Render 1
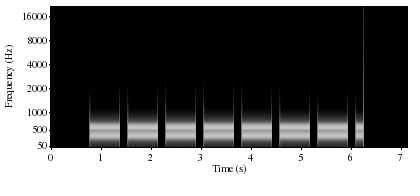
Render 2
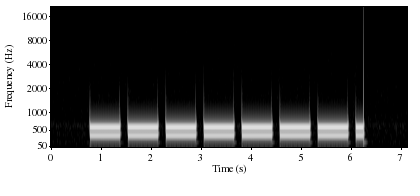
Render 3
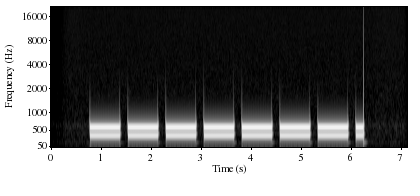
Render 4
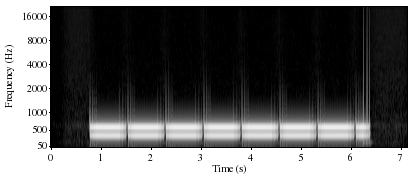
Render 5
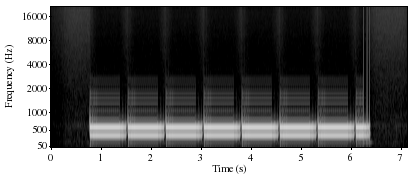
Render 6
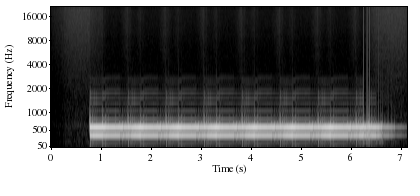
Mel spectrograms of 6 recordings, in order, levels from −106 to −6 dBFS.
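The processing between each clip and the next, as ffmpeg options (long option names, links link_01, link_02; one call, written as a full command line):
ffmpeg -i in.wav -filter_complex "[0:a]equalizer=frequency=160:width_type=o:width=0.33:gain=11,equalizer=frequency=400:width_type=o:width=0.33:gain=6,equalizer=frequency=630:width_type=o:width=0.33:gain=10,acrossover=split=330|350|370[link_01][link_02][link_03][link_04];[link_01]alimiter=level_in=14.5dB:limit=-24dB:level=0:latency=1,volume=-14.5dB[link_05];[link_05][link_02][link_03][link_04]amix=inputs=4:normalize=0,volume=3.5dB" out.wav
ffmpeg -i in.wav -af "dynaudnorm=framelen=160:gausssize=3:maxgain=12dB,volume=-3dB" out.wav
ffmpeg -i in.wav -filter_complex "[0:a]alimiter=limit=-13.5dB:level=0:latency=1:release=249,asplit=2[link_01][link_02];[link_02]aecho=0:1:56|82|121:0.631|0.335|0.422[link_03];[link_01][link_03]amix=inputs=2:normalize=0" out.wav
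ffmpeg -i in.wav -af "acompressor=threshold=-21dB:ratio=6,crystalizer=i=3:c=0,volume=-2.5dB" out.wav
ffmpeg -i in.wav -af "aecho=1:1:254|508|762:0.562|0.09|0.0144" out.wav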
